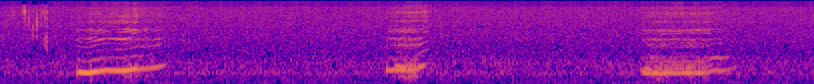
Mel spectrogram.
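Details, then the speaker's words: Infant's inspiratory stridor, a squeaky, humming throat sound on breathing: three high, squeaky breaths in about three seconds, described as abnormal and typically due to laryngomalacia. "una nating talakayin ang tunog na parang humuhuni sa lalamunan sa paghinga ni baby na tinatawag na stridor maaari mong marinig ang Halak na stridor na parang squeak"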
